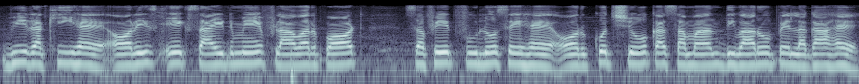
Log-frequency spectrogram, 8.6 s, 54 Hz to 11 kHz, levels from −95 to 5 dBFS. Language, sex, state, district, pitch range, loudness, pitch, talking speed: Hindi, female, Haryana, Jhajjar, 180-195 Hz, -13 LUFS, 190 Hz, 160 wpm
